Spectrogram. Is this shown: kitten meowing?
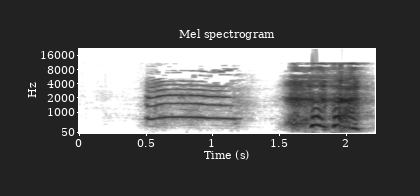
yes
